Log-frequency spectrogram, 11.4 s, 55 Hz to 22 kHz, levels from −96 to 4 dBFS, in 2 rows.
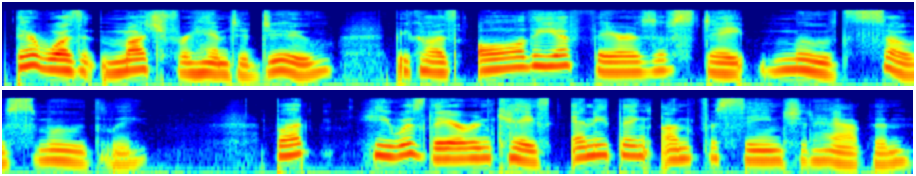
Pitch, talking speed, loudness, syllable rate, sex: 170 Hz, 135 wpm, -20 LUFS, 4.3 syllables/s, female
